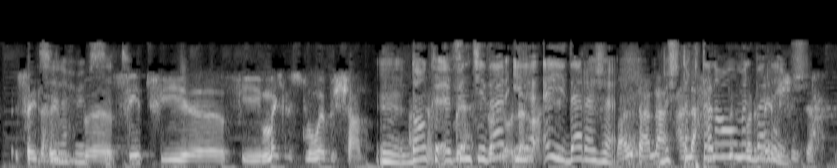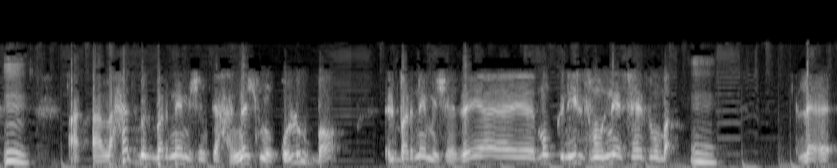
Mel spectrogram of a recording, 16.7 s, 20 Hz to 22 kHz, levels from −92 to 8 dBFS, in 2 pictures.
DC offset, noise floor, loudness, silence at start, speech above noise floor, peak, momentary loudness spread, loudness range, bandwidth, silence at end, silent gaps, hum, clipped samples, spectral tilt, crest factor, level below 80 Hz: under 0.1%; -41 dBFS; -21 LUFS; 0.1 s; 21 dB; -6 dBFS; 6 LU; 3 LU; 8 kHz; 0 s; none; none; under 0.1%; -4.5 dB/octave; 14 dB; -42 dBFS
